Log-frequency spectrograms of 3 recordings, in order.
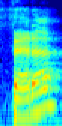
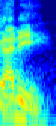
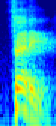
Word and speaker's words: Fede: name was uh pronounced Feda or Fede. Fedi Fetti. Fetti Alvare. Fetty Alvarez. I kept thinking it was just Fed and you don't pronounce the other E.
